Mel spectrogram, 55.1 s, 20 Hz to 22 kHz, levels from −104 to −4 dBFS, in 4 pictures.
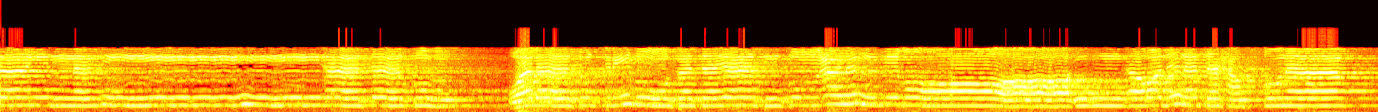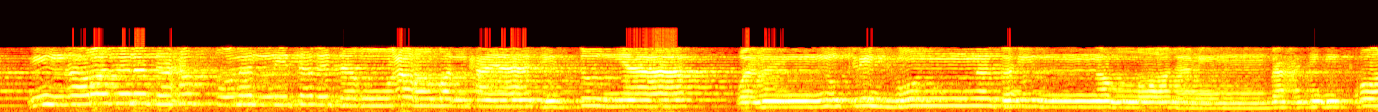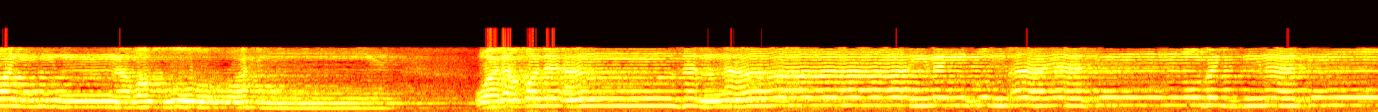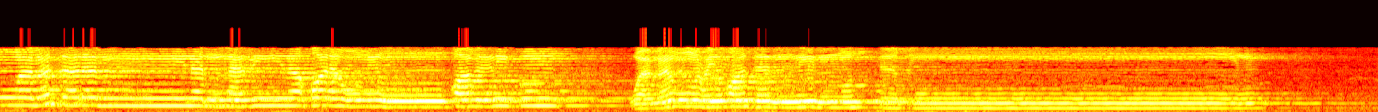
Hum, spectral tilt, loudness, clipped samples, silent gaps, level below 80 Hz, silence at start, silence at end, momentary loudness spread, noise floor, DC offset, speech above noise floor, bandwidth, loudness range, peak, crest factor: none; -5 dB/octave; -10 LUFS; 0.1%; none; -48 dBFS; 0 s; 0.6 s; 9 LU; -39 dBFS; under 0.1%; 29 dB; 8 kHz; 5 LU; 0 dBFS; 12 dB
